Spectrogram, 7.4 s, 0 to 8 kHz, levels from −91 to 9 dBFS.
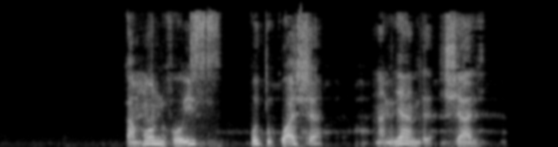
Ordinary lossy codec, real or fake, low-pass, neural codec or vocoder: AAC, 32 kbps; fake; 7.2 kHz; codec, 16 kHz, 4 kbps, FunCodec, trained on LibriTTS, 50 frames a second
